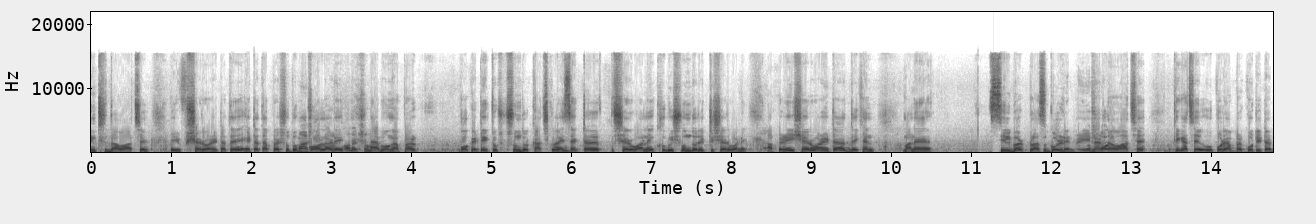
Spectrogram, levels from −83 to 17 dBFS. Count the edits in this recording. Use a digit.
2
